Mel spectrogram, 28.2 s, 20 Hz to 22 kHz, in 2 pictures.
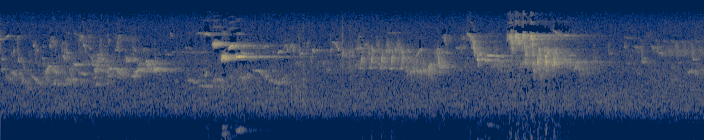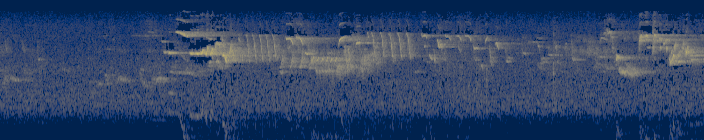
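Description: Small songbirds chirping and trilling in several high, rapid bursts. The loudest stretches come about 4 seconds in, around 10 seconds, from about 18 to 22 seconds, and again near the end.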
